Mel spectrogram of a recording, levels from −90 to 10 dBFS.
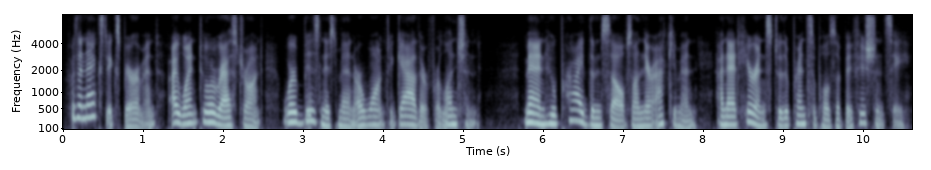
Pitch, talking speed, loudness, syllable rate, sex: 170 Hz, 180 wpm, -21 LUFS, 6.0 syllables/s, female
